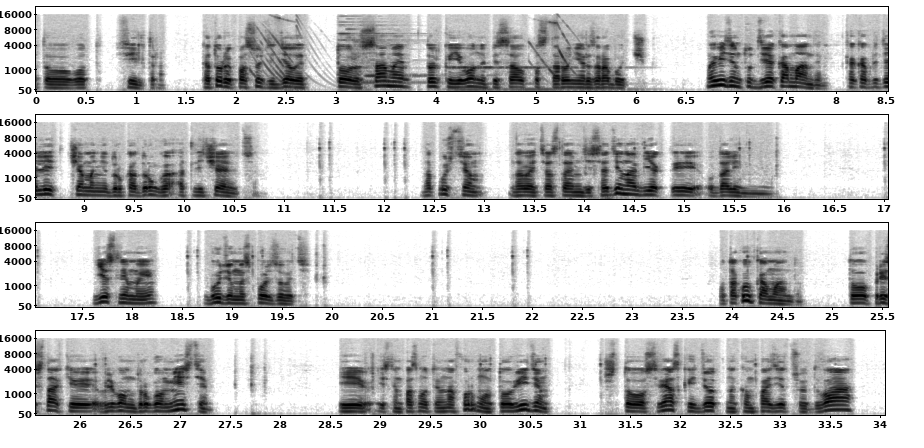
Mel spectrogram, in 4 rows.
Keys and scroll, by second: 14.0 Delete, 19.9 Delete, 27.7 ctrl+v, 28.7 e.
